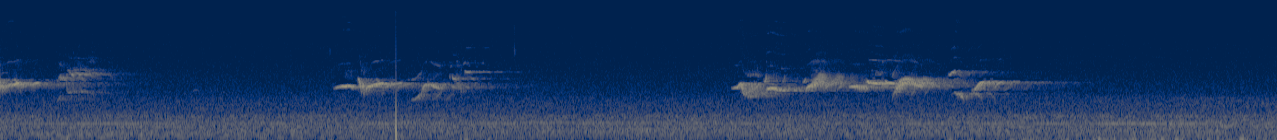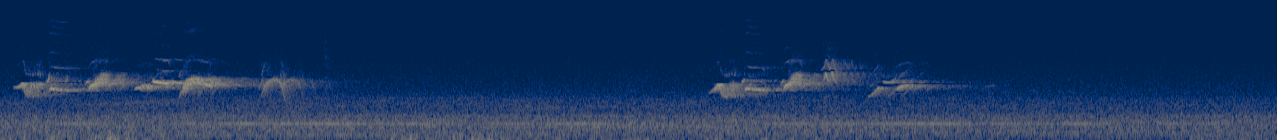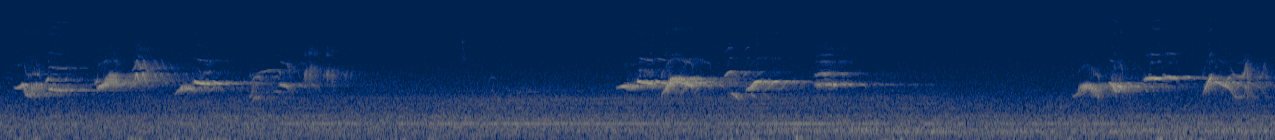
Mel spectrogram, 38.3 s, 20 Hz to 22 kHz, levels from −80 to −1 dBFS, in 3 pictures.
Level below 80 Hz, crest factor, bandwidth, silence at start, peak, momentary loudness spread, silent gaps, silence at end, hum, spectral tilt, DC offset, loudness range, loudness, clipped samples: -58 dBFS; 22 dB; 16 kHz; 0 s; -18 dBFS; 19 LU; none; 0 s; none; -3.5 dB/octave; under 0.1%; 12 LU; -35 LUFS; under 0.1%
